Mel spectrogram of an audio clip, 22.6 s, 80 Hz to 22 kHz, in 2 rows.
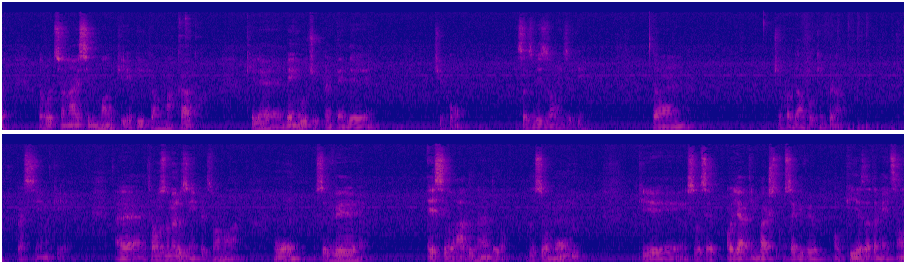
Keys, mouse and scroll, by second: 3.9 KP_1, 5.0 KP_3, 5.9 KP_4, 8.2 KP_2, 8.4 KP_2, 9.5-10.2 KP_8, 10.7 KP_8, 13.2 KP_1.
